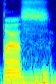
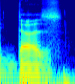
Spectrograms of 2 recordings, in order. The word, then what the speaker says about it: does: you guys see um I'm pronouncing it now with an S but with a Z so I didn't say ghosts I say goes I don't say thus I say does okay makes a world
